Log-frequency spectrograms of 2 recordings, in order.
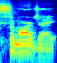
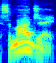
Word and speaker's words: Samaje: how how good is samarjay it's my Jack gotta say his name right samaje how good is he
